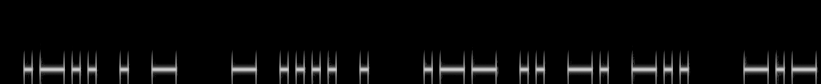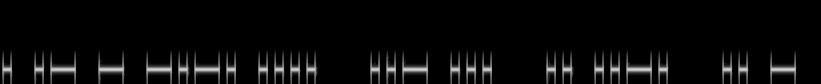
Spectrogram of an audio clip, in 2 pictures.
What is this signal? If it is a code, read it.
Morse code, heard as a keyed tone, about 15 wpm, 700 Hz. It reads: LET THE WIND CATCH US IF IT
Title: Sentences from Top 1500 Words 15wpm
